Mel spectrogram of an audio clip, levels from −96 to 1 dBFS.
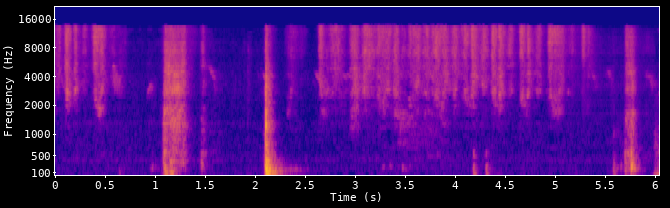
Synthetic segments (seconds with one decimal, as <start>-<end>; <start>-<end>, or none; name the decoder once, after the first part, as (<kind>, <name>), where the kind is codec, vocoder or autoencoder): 5.0-6.0 (autoencoder, DAC-VAE)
